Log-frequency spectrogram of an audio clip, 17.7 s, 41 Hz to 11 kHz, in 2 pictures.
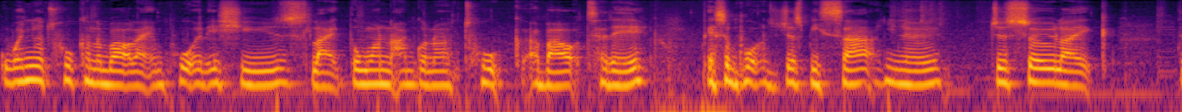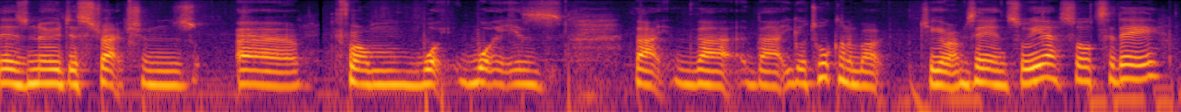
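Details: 26-year-old woman with a lifelong stammer that has come and gone and was at times severe, treated with speech therapy; she says it is more prominent here because she is tired and slept badly; stuttering (stammering).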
